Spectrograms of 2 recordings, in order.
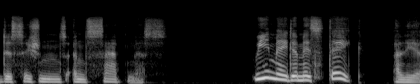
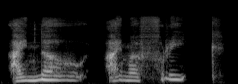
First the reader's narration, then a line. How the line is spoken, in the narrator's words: Alia whispered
